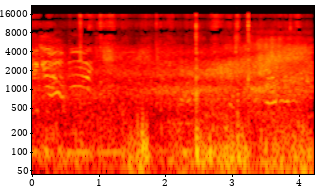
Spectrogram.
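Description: Distant shouts from players and spectators at a soccer match, with one sharp thud of a ball being kicked about two and a half seconds in.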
